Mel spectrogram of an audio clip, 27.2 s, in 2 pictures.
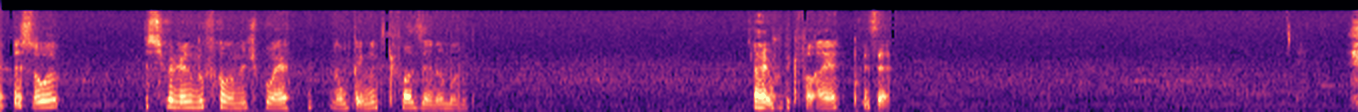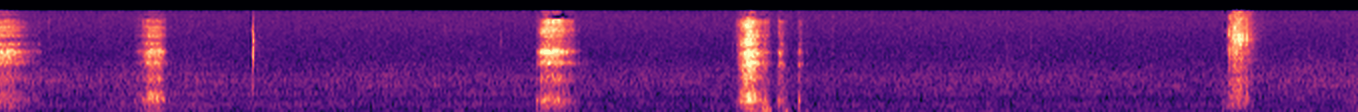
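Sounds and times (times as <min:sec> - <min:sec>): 
speech: 0:00.0 - 0:00.7, 0:01.4 - 0:04.8, 0:07.5 - 0:09.0
person crying quietly near a microphone, sniffing and sobbing: 0:13.5 - 0:14.0, 0:14.9 - 0:15.3, 0:19.0 - 0:19.4, 0:20.9 - 0:21.6, 0:25.8 - 0:26.2.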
